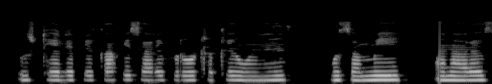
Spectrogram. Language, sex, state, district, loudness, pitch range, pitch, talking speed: Hindi, female, Bihar, East Champaran, -25 LUFS, 195-205 Hz, 200 Hz, 145 wpm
